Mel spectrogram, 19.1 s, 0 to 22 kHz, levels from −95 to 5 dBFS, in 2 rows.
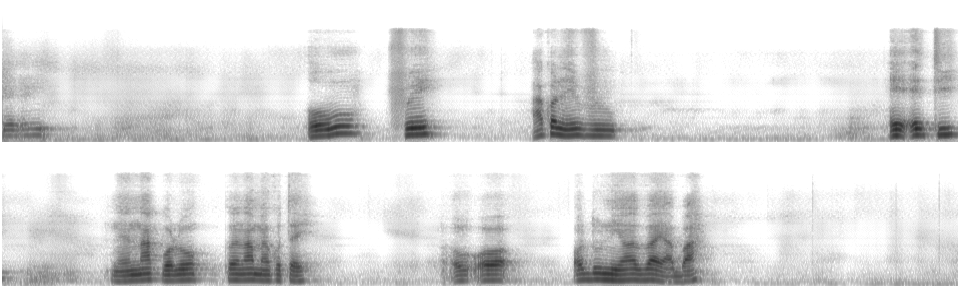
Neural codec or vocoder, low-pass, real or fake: codec, 24 kHz, 0.5 kbps, DualCodec; 10.8 kHz; fake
